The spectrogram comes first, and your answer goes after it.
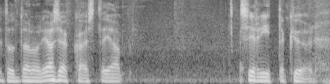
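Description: Dry and close with no echo, a man's medium-pitched voice carries fairly even intonation. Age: 40s. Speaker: podcaster. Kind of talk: walking monologue podcast. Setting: outdoors, walking.

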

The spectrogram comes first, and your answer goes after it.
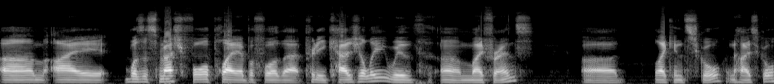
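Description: Speaking at a fairly slow pace, a man uses a fairly low voice with fairly even intonation. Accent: Australian. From Sydney, Australia. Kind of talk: casual chat.

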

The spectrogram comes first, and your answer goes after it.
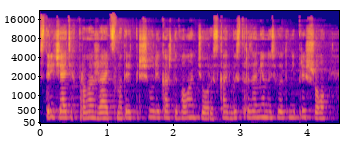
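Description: Over noticeable background noise, a woman speaks very fast with monotone, flat intonation. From Kazakhstan, Zhezkazgan. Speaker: inclusive education center founder. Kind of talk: interview.

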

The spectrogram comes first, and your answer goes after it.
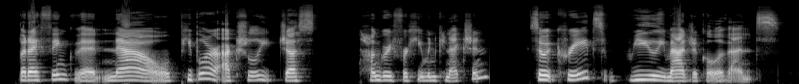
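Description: The voice has vocal fry and an American accent. It moves at a moderate pace on a very clean recording with a silent background. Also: woman, medium pitch for a woman, ordinary pitch variation. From US South (Florida). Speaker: not-for-profit founder. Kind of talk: interview.

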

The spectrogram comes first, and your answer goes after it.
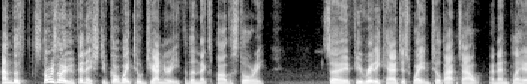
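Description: A high-pitched man's voice with a British accent, very fast and with ordinary pitch variation, recorded dry and close with no echo. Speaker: streamer and guest. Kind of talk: casual chat.

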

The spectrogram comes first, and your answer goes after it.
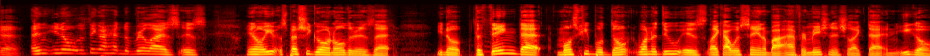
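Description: A man with an American accent and fairly high pitch talks at a very fast pace with lively intonation and big swings in loudness. The recording is very clean, with a silent background and a dry, close sound with no echo. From Pennsylvania, US. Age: 20s. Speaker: hip-hop artist. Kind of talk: casual chat.

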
